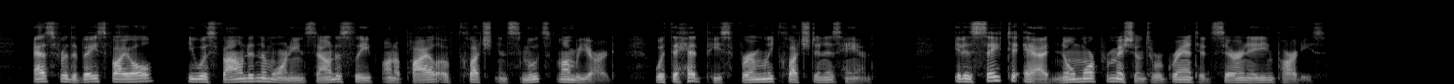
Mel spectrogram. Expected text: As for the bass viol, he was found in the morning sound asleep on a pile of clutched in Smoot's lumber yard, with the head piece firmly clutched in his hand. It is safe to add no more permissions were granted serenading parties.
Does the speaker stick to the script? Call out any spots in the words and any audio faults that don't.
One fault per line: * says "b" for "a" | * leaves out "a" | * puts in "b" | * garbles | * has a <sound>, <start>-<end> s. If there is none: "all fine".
all fine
